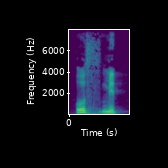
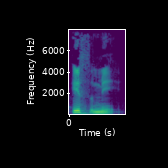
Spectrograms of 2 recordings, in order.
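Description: First: The first vowel is a 'u' sound. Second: The first vowel is an 'i' sound. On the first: "hamzahnya di dhammah. Berarti usmit" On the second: "Hamzahnya dikasrah ith"

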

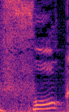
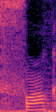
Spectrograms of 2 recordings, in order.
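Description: First: The word is said with a fully Dutch pronunciation. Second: The word is said with an English pronunciation. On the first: It is deeply offensive. "dan raakt het je in je ziel" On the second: It is only mildly offensive. "dan is het oké, een beetje"

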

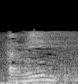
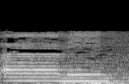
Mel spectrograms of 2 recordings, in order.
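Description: First: The first vowel is short. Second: The first vowel is long. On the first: The speaker calls it wrong. "بدون مد على وزن يمين" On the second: The speaker calls it right. "فالمعتمد هو آمين"

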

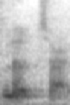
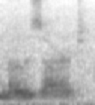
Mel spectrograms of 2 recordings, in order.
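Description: First: The middle consonant is a ts sound. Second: The middle consonant is a plain z sound. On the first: The speaker calls it right. "it is Mozart with a TS sound" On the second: The speaker calls it wrong. "at least a quarter of my students consistently called him Mozart"

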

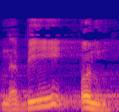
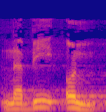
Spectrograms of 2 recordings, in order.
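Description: First: The middle has a glottal stop. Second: The middle has a glottal stop.

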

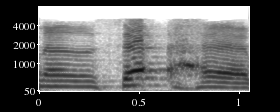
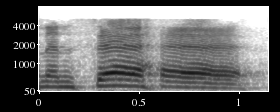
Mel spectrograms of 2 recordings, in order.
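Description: First: A glottal stop is kept after the s. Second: A long a vowel replaces the glottal stop. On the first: The speaker calls it right. "الهمزة علامة جزم" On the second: The speaker calls it wrong. "ما قولش ننساها"

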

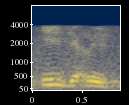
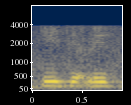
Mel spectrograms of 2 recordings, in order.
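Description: Both takes have the same delivery.

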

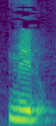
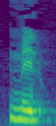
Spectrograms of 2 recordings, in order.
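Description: Both takes have the same delivery.

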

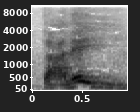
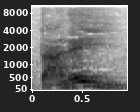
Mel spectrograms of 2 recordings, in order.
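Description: No difference in how they are said.

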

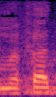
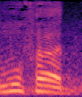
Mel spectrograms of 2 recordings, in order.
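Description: First: The first vowel is pronounced as 'a'. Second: The first vowel is pronounced as 'u'. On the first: The speaker calls it wrong. "مما يغلط فيه أن يقال" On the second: The speaker calls it right. "هو مفاد بالضم"

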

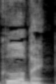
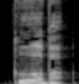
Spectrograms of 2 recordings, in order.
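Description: First: It is said with local dialect pronunciation. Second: It is said with standard Mandarin pronunciation.

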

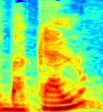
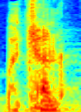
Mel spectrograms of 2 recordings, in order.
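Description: First: The middle consonant is a k sound. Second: The middle consonant is a ch sound. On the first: The speaker calls it wrong. "siempre hemos asumido que es Bacalo" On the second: The speaker calls it right. "Se dice Bachalo"

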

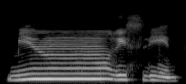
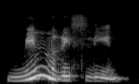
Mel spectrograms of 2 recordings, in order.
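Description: First: The nasal sound is held too long. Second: The nasal sound is kept short. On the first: The speaker calls it wrong. "بيعملوا غنة زايدة" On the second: The speaker calls it right. "لا"

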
